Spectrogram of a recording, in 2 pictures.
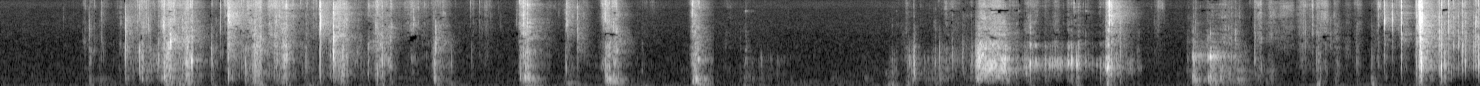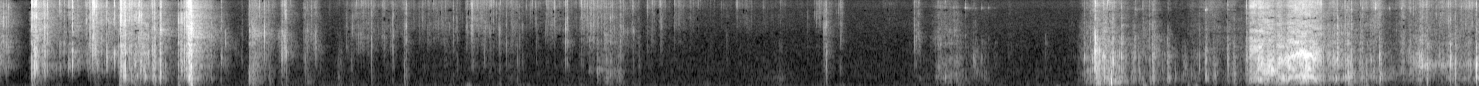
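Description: Hands crinkling and tearing thin plastic packaging, in several crackly bursts with quiet stretches between. Near the end a zippered pencil case is handled and opened.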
